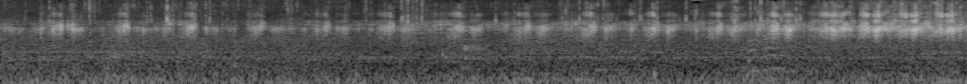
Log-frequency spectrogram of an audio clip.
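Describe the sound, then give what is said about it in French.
Birds call repeatedly outdoors in sunshine among pines, rocks and small shrubs, a steady stream of short, raspy, quacking-like notes overlapping one another at a moderate level, with no one talking. “Euh, autour de nous, il y a des pins, une- des rochers, une- des petits arbustes et euh, des oiseaux.”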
